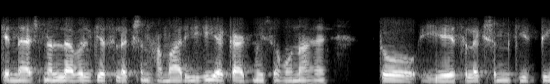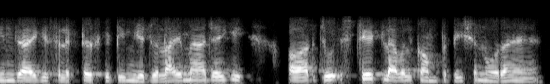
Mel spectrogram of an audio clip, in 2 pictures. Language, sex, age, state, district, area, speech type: Urdu, male, 45-60, Delhi, South Delhi, urban, conversation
